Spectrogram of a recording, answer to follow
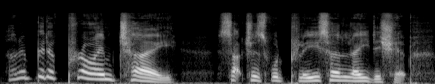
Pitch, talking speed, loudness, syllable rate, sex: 185 Hz, 165 wpm, -15 LUFS, 4.4 syllables/s, male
